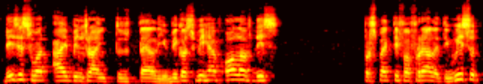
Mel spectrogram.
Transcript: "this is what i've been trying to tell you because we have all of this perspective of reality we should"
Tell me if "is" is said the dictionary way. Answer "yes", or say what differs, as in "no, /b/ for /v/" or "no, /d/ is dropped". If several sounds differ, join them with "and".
no, /s/ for /z/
